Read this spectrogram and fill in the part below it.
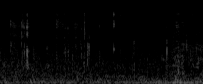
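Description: A raccoon chews food close by.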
